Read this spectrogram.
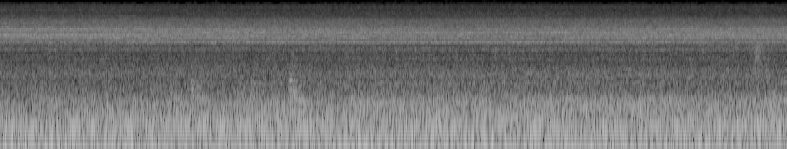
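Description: A heavy truck engine rumbles steadily while driving slowly.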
